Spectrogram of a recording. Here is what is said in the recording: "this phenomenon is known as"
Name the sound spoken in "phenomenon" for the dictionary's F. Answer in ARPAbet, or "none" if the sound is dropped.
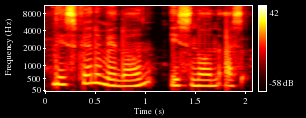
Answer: F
